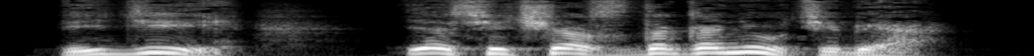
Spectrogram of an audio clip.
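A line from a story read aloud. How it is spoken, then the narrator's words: Shouted. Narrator (Russian): крикнул он Яшвину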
